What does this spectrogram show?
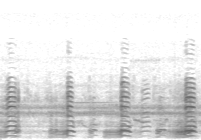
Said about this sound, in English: As my eyes continued to adjust to the scene, I gradually became aware that these were not rocks, but geese.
